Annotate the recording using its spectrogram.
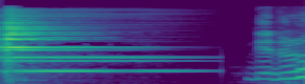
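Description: Notification-bell chime sound effect: a single struck bell-like ding that rings and fades away over about a second and a half.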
